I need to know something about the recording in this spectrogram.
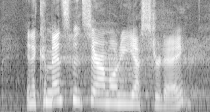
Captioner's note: none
